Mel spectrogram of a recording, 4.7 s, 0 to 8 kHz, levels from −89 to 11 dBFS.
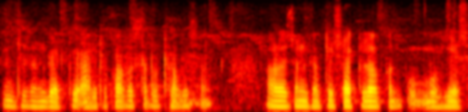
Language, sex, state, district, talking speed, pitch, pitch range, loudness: Assamese, male, Assam, Sonitpur, 190 wpm, 100 Hz, 100-105 Hz, -23 LUFS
